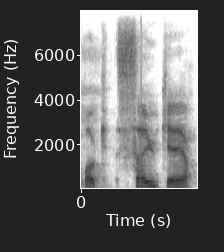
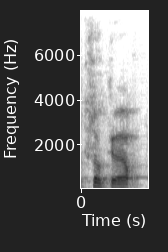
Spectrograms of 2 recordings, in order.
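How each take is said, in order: First: The surname's first vowels are split into two syllables. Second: The surname's first vowels merge into one syllable. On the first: The speaker calls it right. "le U tréma ou le I tréma, ça se détache" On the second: The speaker calls it wrong. "Parce que c'est pas"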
